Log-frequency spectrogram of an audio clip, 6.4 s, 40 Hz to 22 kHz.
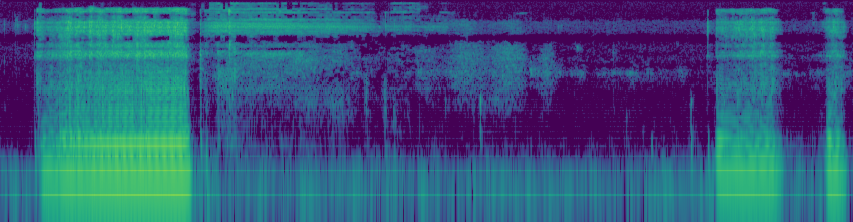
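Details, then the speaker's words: Two drawn-out, buzzing low snores separated by quiet breathing from a sleeping 12-week-old puppy after a hard day; ordinary puppy snoring. "Snoring puppy. Had a really hard day. He's 12 weeks old."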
